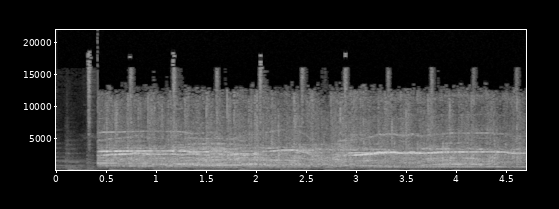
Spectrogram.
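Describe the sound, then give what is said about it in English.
A crowd of fans bursts into loud, sustained cheering and applause after a brief quiet start, with a steady, rhythmic low thumping running underneath the roar. “And the sound of our cheering fans means it's time for listener comments.”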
